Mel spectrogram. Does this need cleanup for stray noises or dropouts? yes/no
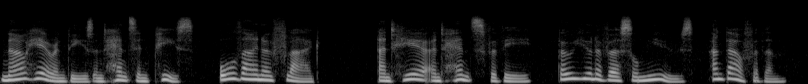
no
